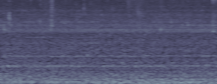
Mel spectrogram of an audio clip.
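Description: Steady low rumble and hiss of aquarium water circulation and pumps, heard through the water.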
